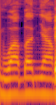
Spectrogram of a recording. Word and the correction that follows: Wembanyama: Victor Wembanyama.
